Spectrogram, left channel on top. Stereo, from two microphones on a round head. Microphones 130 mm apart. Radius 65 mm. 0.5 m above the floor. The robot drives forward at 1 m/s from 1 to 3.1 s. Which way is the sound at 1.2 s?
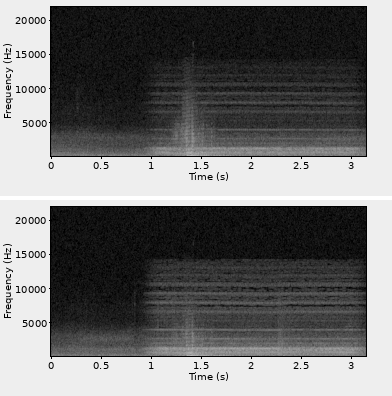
25° left (ahead or behind).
